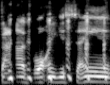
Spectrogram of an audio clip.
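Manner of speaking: imitated Mancunian accent in a child's voice. Imagining a son who grew up in Manchester, speaking in a Mancunian accent. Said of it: "my son is gonna grow up with a Mancunian accent".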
